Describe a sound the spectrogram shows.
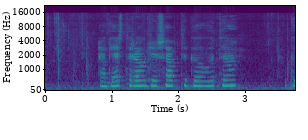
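Trading cards shuffle and flick in a boy's hands.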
